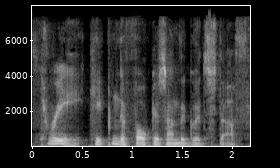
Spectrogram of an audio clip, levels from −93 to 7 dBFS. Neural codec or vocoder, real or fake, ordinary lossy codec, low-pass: none; real; AAC, 48 kbps; 7.2 kHz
